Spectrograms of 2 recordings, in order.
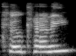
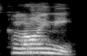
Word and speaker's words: Killiney: Can I just say it's not Kilkenny, it's Killiney. Killiney.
